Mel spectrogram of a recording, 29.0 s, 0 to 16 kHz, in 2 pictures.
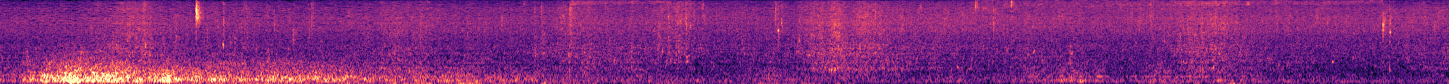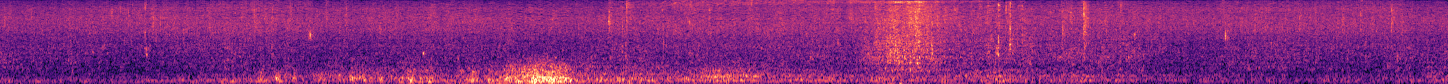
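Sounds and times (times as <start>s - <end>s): rolling thunder: 0.0s - 9.0s, 16.2s - 26.4s
steady rainfall: 0.0s - 28.9s.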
